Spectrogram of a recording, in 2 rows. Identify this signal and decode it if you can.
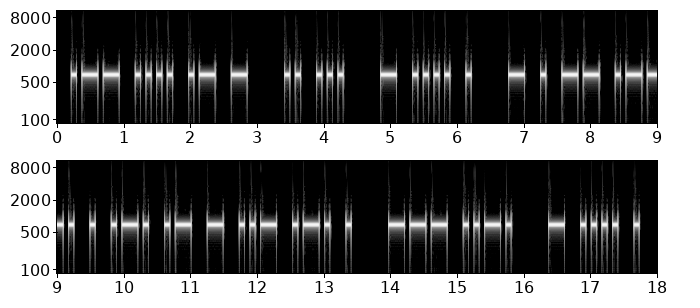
Morse code, heard as a keyed tone, about 16 wpm, 700 Hz. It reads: WHAT IS THE TEMPERATURE OF THE
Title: Sentences from Top 1000 Words - Review Part 4 - 15wpm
